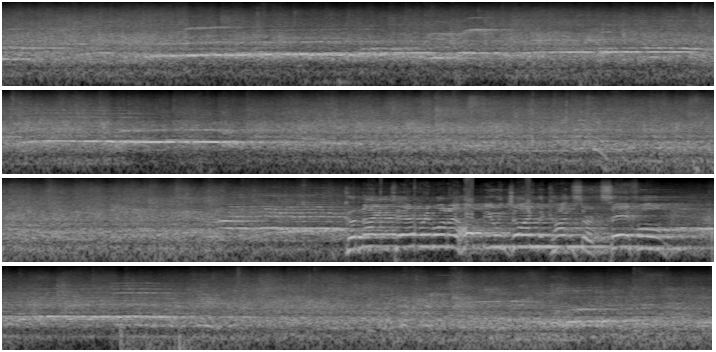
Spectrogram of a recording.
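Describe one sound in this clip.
A choir sings with the orchestra.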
